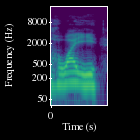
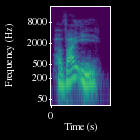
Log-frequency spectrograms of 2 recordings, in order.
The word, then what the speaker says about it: Hawaii: really that's right uh the W in uh Hawaiian if it's in the middle of a word it's pronounced like a V fun fact I learned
